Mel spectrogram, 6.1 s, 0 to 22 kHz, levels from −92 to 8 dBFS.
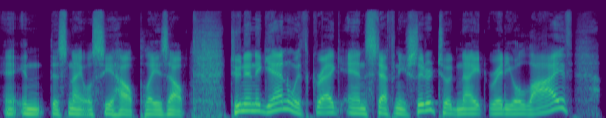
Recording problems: none

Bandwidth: 15 kHz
